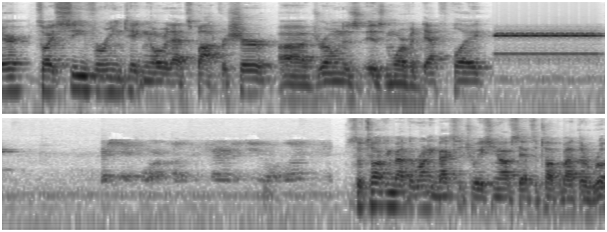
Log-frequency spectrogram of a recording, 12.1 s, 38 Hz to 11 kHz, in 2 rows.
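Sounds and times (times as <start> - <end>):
electronic alert tone: 4.9 - 6.2.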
